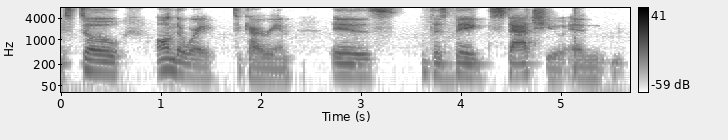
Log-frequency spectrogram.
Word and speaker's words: Cairhien: They're making yeah, their way to Cairhien.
